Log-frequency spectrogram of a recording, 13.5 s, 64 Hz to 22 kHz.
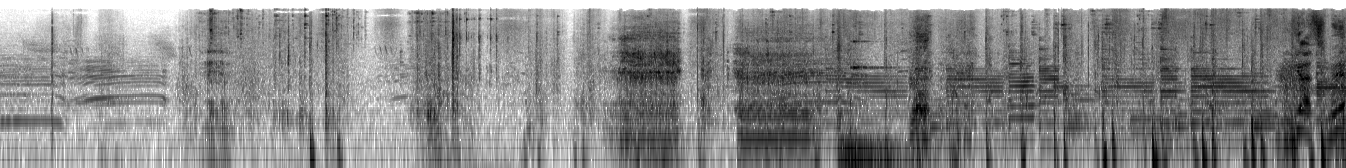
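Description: A horse is ridden in Red Dead Redemption 2, with hoof thuds and clip-clops mixed with cattle lowing and other ranch sounds, growing louder toward the end alongside musical tones and voices.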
